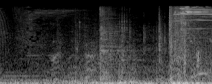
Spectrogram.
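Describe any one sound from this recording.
Game fighters trade blows with heavy thuds and whooshes.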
